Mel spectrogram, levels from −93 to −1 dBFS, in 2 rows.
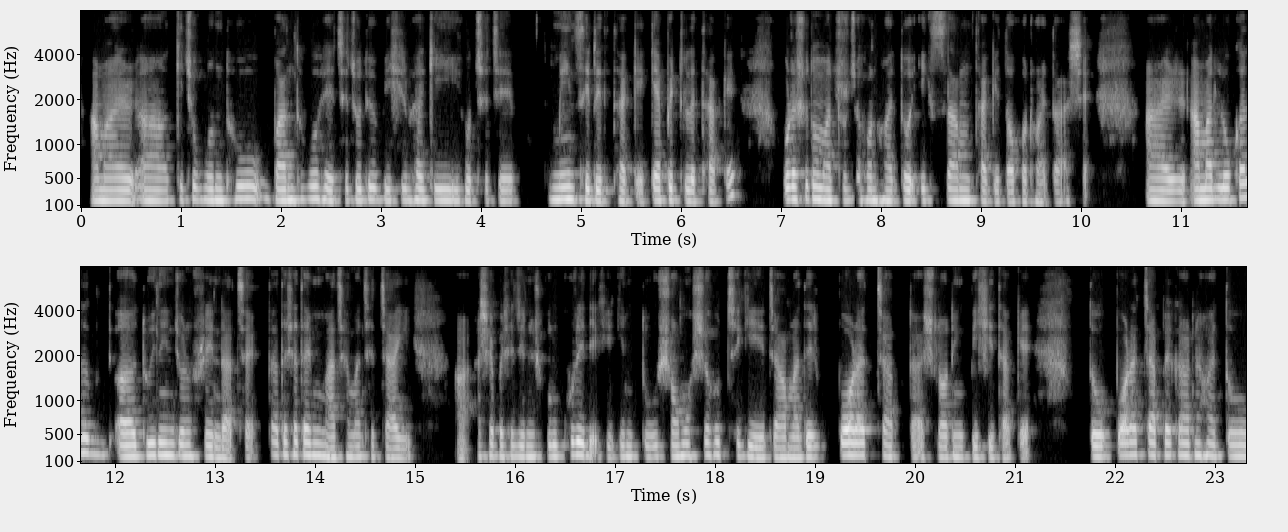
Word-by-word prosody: আমার 165 0 +4 0.3
আ - - +2 0.3
কিছু 180 +1 -5
বন্ধু-বান্ধবও 180 +1 +2
হয়েছে, 170 0 0
যদিও 175 +1 +1
বেশিরভাগই 170 0 0 0.2
হচ্ছে 160 0 -4
যে, 165 - -1 0.5
মেইন 185 0 +6
সিটিতে 165 -2 +1
থাকে, 160 -1 -3
ক্যাপিটালে 170 -2 +1
থাকে। 155 +9 -4 0.5
ওরা 185 +1 +5
শুধুমাত্র 180 -3 +3 0.2
যখন 170 0 0
হয়তো 165 +1 -1 0.2
এক্সাম 170 0 0 0.2
থাকে, 160 -1 -4
তখন 155 0 -2
হয়তো 150 +1 -7
আসে। - - -7 0.7
আর 165 -1 +4 0.3
আমার 175 0 +6
লোকাল 190 +5 +2 0.4
আ - - +7 0.2
২-৩ 185 0 +4
জন 175 0 +3
ফ্রেন্ড 165 -3 0
আছে। - - -7 0.2
তাদের 195 0 -1
সাথে 195 0 +1
আমি 185 - +3
মাঝে, 155 +2 -1
মাঝে 165 0 -4
যাই। 150 -1 0 0.5
আ - - -4 0.2
আশেপাশের 170 0 -2
জিনিসগুলো 165 +1 0
ঘুরে 195 0 +5
দেখি। 160 -3 -7
কিন্তু 170 0 -3 0.2
সমস্যা 175 +2 0
হচ্ছে 195 +1 -5
গিয়ে 155 -2 +2
যে, 160 - -3
আমাদের 155 +1 +1 0.3
পড়ার 185 0 +6
চাপটা 165 -2 -5
আসলে - - -8
অনেক 160 0 -1
বেশি 155 0 -3
থাকে। - - -5 0.6
তো 165 - +3 0.2
পড়ার 190 0 +3
চাপের 190 -1 +1
কারণে 185 0 +1
হয়তো 175 -1 -2
170 Hz, 150 wpm, -20 LUFS, 165-185 Hz, 0.7 s, আ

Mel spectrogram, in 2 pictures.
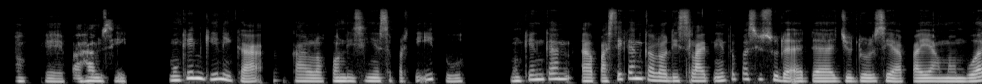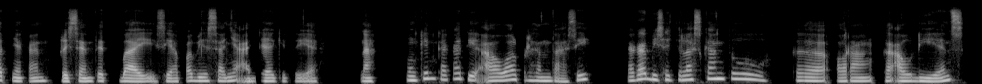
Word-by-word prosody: Oke 145 -3 -5
paham 155 +3 +2
sih, 150 0 -3 0.4
mungkin 270 +8 +5
gini, 240 -3 +3
Kak, 140 -5 -1 0.2
kalau 150 -1 -1
kondisinya 155 0 +2
seperti 155 +1 -8 0.2
itu, 140 0 -5 0.5
mungkin 195 +9 +2
kan, 255 +3 0
eee, 155 - +5
pastikan 240 - +1
kalau 180 -10 +2
di 160 - +1
slidenya 160 +1 +1
itu 240 - -8
pasti 240 -1 -3
sudah 170 -10 +2
ada 145 0 +3
judul 150 +1 +1
siapa 150 -2 +1
yang 150 0 +4
membuatnya 150 +2 +3
kan, 155 +3 -2
presented 150 +2 -1
by 140 -1 +3
siapa 145 +2 -3
biasanya 165 +1 0
ada 150 +1 0
gitu 145 - -5
ya. 75 - -8 0.4
Nah, 150 -1 0 0.3
mungkin 200 +8 +1
Kakak 255 +1 -5
di - - -4
awal 185 +6 +1
presentasi, 170 - -2 0.3
Kakak 230 +8 +1
bisa 215 -2 -1
jelaskan 260 +6 0
tuh 240 -8 0 0.2
ke 165 -2 +1
orang 155 +1 -1
ke 165 - -4
audiens 155 +3 +1
160 Hz, 145 wpm, -22 LUFS, 150-195 Hz, 0.5 s, mungkin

